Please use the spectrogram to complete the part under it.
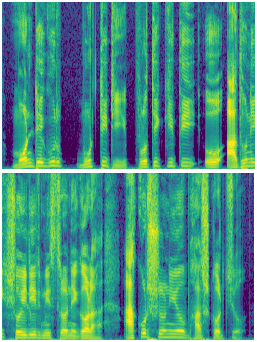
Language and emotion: Bengali, neutral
